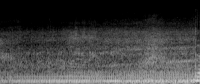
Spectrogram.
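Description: Motorcycle engine running at a steady pitch as the bike leans through a turn, with wind rushing over the microphone.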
